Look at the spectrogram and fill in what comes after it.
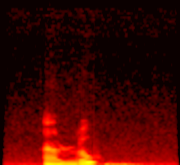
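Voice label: "Un loup", French; phonetique; les voyelles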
